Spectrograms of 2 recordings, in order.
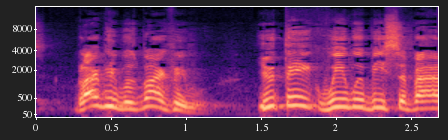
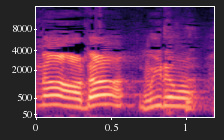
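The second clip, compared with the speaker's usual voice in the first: high, insistent "No, dog"; retold emphatic denial; 8 semitones higher, 4 dB louder than usual. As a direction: push back hard on the idea. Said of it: "I'm like".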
